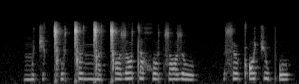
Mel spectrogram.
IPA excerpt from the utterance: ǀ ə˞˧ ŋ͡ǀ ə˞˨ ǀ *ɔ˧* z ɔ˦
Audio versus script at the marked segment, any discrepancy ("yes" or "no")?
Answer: no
